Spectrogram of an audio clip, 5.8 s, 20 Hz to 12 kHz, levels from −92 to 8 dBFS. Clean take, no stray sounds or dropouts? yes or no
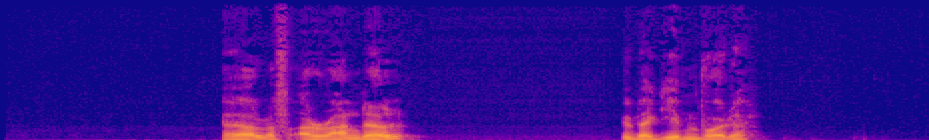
yes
